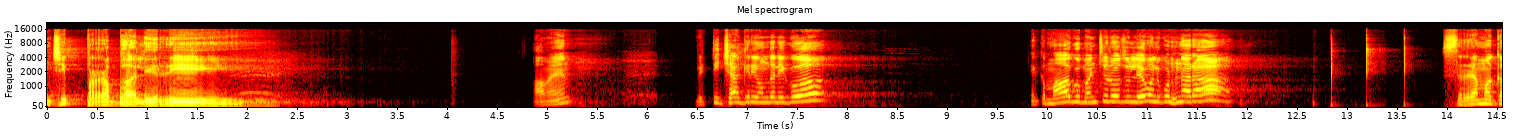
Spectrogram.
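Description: A man preaches with animation into a microphone, his voice loud through a loudspeaker, with pauses between phrases.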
